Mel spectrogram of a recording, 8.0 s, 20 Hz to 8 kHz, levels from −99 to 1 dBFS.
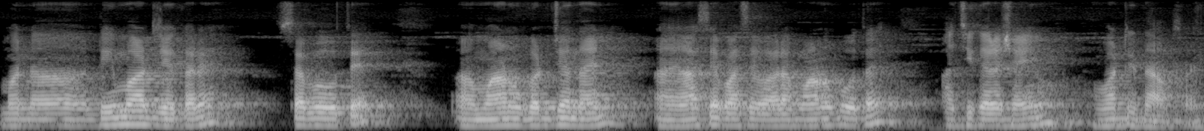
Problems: constant background noise, echo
